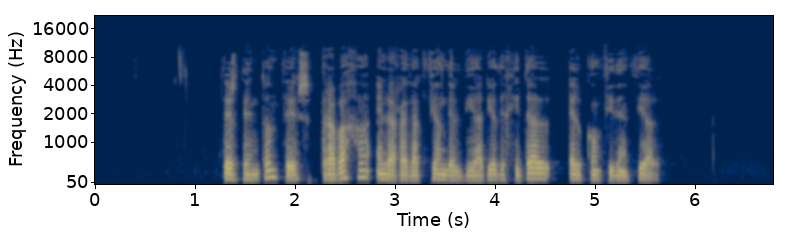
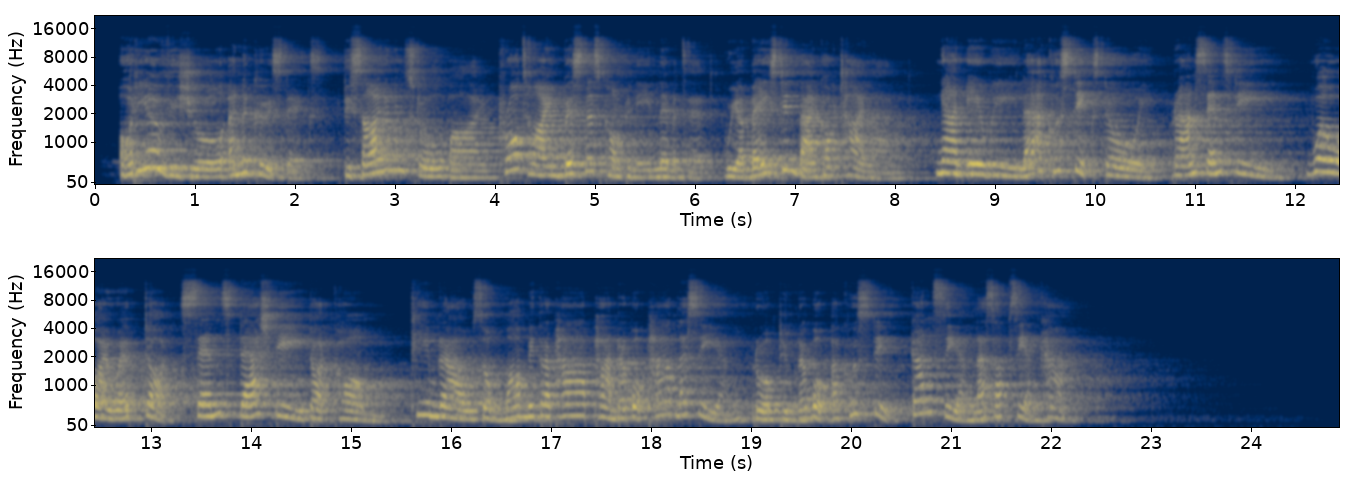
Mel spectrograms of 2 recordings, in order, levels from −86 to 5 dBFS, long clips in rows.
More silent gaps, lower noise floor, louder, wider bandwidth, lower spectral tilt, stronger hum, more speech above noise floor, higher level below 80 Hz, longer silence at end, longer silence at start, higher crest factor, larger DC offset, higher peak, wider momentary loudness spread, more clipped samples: neither; second, -74 dBFS vs -80 dBFS; about the same, -21 LUFS vs -19 LUFS; second, 10.5 kHz vs 13.5 kHz; about the same, -6 dB/octave vs -5.5 dB/octave; neither; second, 53 dB vs 61 dB; about the same, -60 dBFS vs -62 dBFS; second, 1.15 s vs 2.4 s; first, 1.3 s vs 0.25 s; about the same, 22 dB vs 20 dB; neither; about the same, 0 dBFS vs 0 dBFS; second, 6 LU vs 11 LU; neither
